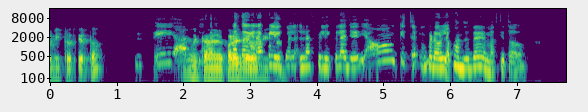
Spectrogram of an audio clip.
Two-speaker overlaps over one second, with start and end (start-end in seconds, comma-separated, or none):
2.0-3.5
